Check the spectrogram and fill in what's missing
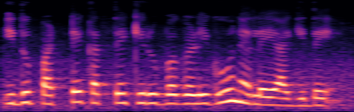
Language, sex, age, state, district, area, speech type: Kannada, female, 18-30, Karnataka, Udupi, rural, read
